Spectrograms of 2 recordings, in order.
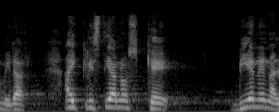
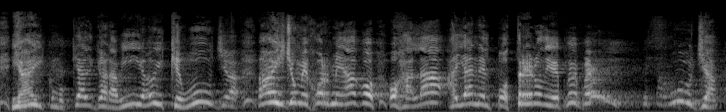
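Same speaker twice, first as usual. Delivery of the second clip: higher-pitched mock grumbling; put-on whiny fed-up voice; bored complainer; 6 semitones higher than usual. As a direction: imitate a churchgoer moaning about the racket. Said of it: "nos aburre en la alabanza".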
